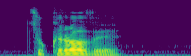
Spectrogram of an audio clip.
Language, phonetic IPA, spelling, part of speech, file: Polish, [t͡suˈkrɔvɨ], cukrowy, adjective, Pl-cukrowy.ogg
